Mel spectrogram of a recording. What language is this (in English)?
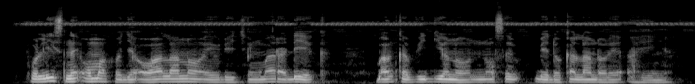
Luo (Kenya and Tanzania)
